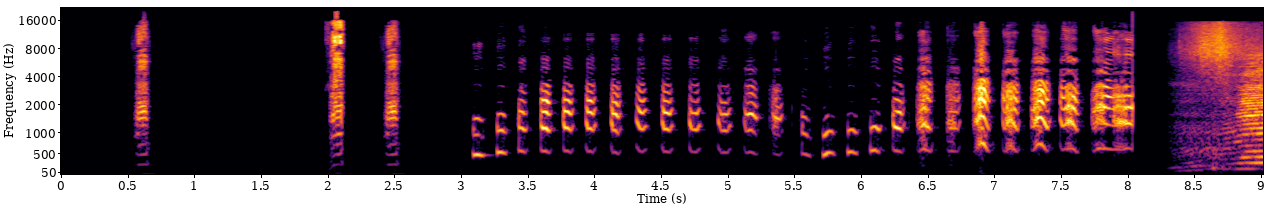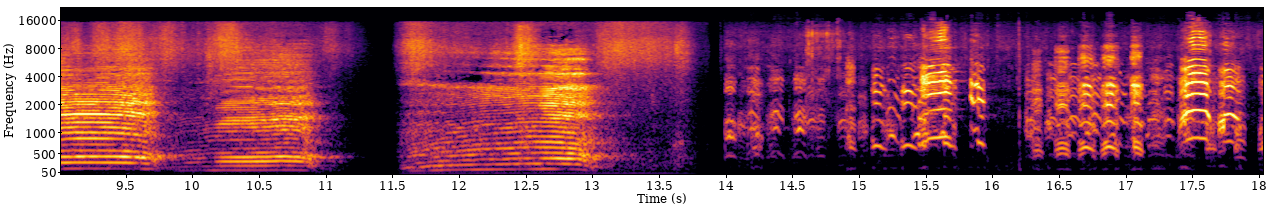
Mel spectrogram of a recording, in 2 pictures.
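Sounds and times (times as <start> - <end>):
duck quacks: 2.0 - 2.6, 14.0 - 18.0
cow mooing: 8.3 - 13.2.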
